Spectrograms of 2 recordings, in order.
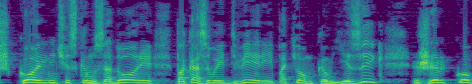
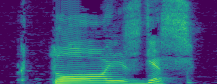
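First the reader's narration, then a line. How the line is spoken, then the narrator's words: Angry accented voice. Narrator (Russian): спросил сердитый голос с акцентом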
